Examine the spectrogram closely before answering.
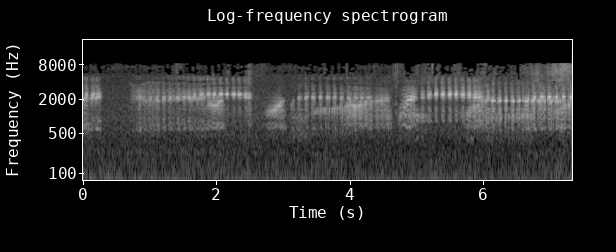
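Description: A frog calling from the undergrowth: long runs of rapid pulsed croaking, broken by brief pauses about half a second in, near three seconds and just before five seconds.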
